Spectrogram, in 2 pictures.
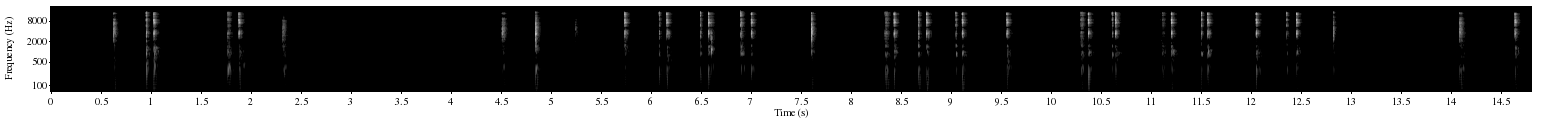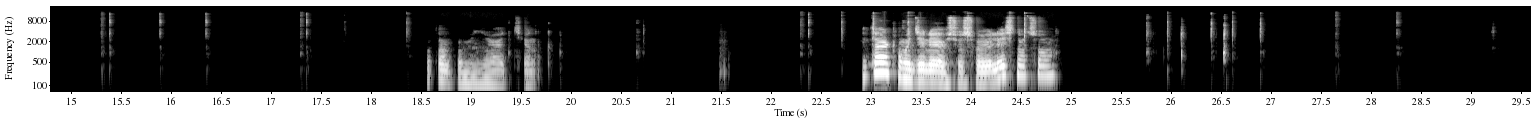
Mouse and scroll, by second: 0.1 middle click, 0.8 click, 1.7 click, 2.2-4.4 middle drag, 4.7 middle click, 5.5 click, 6.0 click, 6.4 click, 6.8 click, 7.3 middle click, 8.2 click, 8.6 click, 8.9 click, 9.4 click, 10.2 click, 10.5 click, 11.4 click, 11.9 click, 12.2 click, 12.7-14.0 middle drag, 14.5 click, 15.2 click, 15.7 click, 16.2 click, 17.2 click, 17.6 middle click, 18.3 scroll down 1, 19.3-19.6 scroll up 2, 20.3 scroll up 1, 20.6-21.1 scroll down 2, 22.2 click, 22.6-22.9 middle drag, 23.0-23.3 scroll down 1, 23.3-23.9 middle drag, 23.9-24.3 scroll down 1, 24.3 middle click, 24.7-26.5 scroll down 1, 26.5 middle drag, 27.5-28.2 drag.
